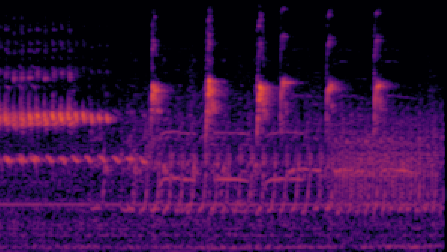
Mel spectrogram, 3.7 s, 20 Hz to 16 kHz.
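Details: Young Malinois Waterslager canaries, 2016: fast high pulsed trill opening, followed by a series of sharp chips spaced about half a second apart over soft rolling notes.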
